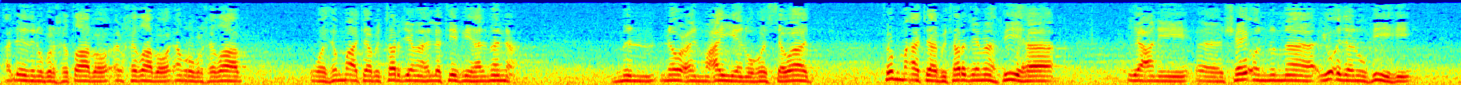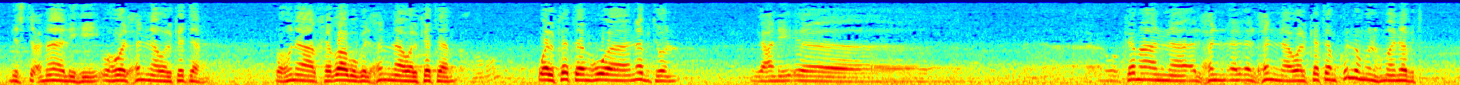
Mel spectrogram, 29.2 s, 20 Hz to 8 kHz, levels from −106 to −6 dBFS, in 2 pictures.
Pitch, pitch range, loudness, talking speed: 175 Hz, 165-190 Hz, -18 LUFS, 90 wpm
